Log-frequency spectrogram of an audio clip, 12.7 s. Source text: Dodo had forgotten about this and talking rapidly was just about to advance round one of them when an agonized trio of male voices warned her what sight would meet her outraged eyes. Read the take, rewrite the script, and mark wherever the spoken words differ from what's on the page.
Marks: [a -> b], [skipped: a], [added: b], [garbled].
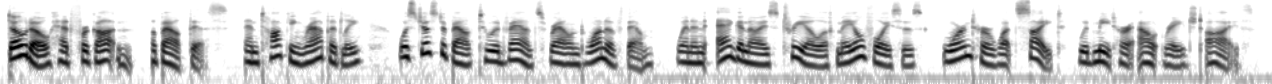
Dodo had forgotten about this and talking rapidly was just about to advance round one of them when an agonized trio of male voices warned her what sight would meet her outraged eyes.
